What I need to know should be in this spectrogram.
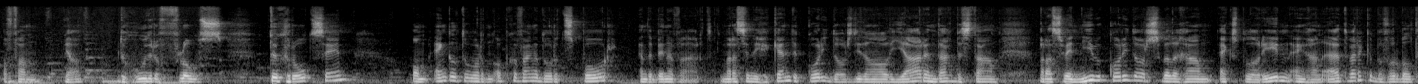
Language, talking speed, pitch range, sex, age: Dutch, 185 wpm, 120-155 Hz, male, 40-59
